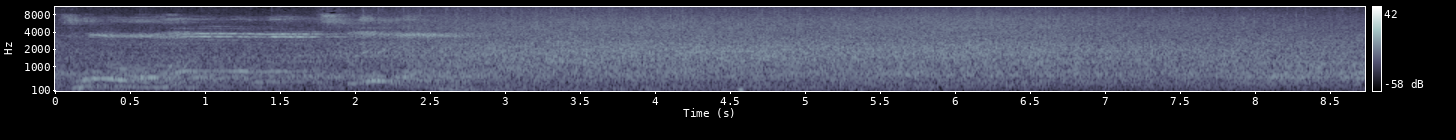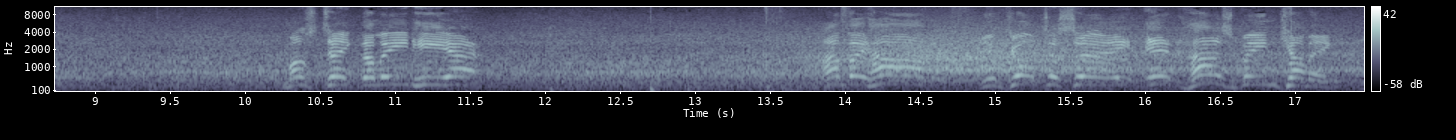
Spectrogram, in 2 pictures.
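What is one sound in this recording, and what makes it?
A stadium crowd roars steadily, swelling louder near the end.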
